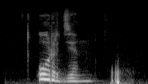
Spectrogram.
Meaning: 1. decoration, order (pl: ордена́ (ordená)) 2. order (pl: о́рдены (órdeny))
- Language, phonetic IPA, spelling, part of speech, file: Russian, [ˈordʲɪn], орден, noun, Ru-орден.ogg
